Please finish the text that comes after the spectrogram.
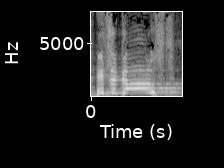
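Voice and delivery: high panicked yell of fright; terrified shout. Retold or imitated. Disciples in the boat crying out in terror. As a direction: scream it like seeing a ghost. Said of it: "They say".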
